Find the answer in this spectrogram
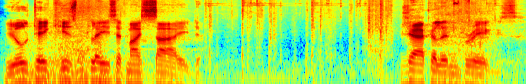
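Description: A deep, gloating sorcerer. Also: male voice, lively intonation, takes it slowly, a bit bright, a little hiss or hum, heavily acted. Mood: sinister. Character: pale sinister sorcerer, gloating. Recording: game audio with long reverb.

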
